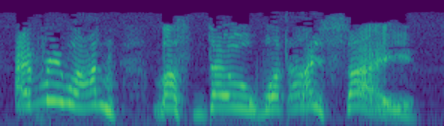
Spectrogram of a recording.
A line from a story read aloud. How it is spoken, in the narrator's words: screamed the Emperor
